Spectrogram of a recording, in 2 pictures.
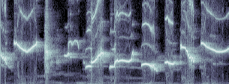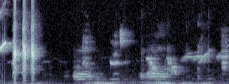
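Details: Oriental magpie-robin song used to trigger a fighting response and tail-spreading: a dense, fast series of loud, bright whistles and clicks for three seconds, then softer chattering notes with a low hum.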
